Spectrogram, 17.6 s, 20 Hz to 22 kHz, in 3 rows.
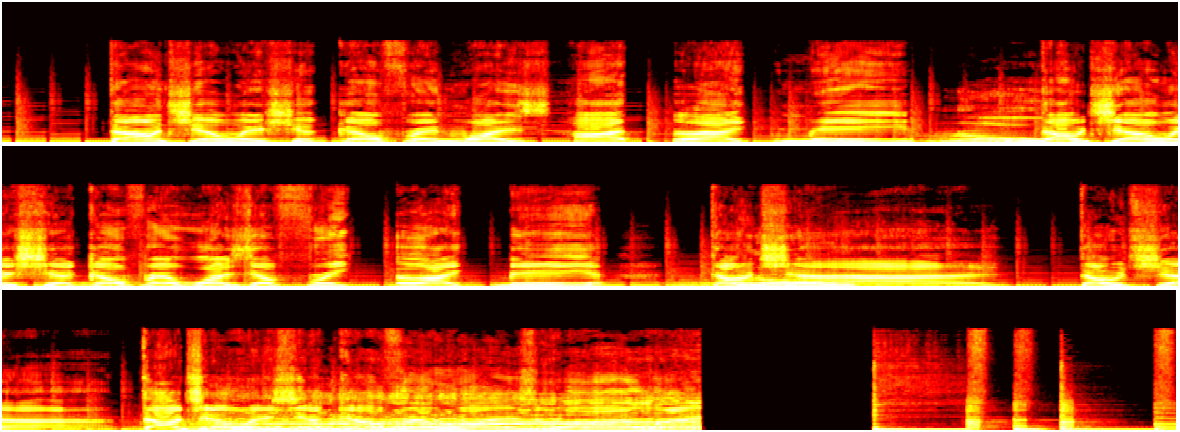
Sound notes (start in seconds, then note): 9.2 angry error noises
